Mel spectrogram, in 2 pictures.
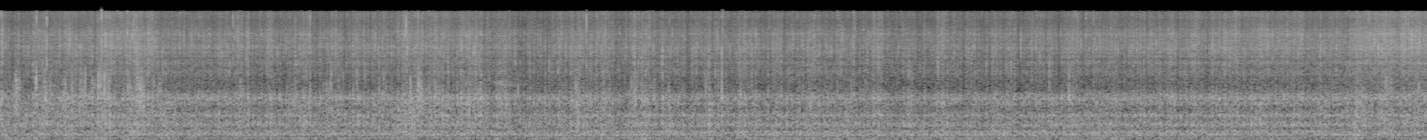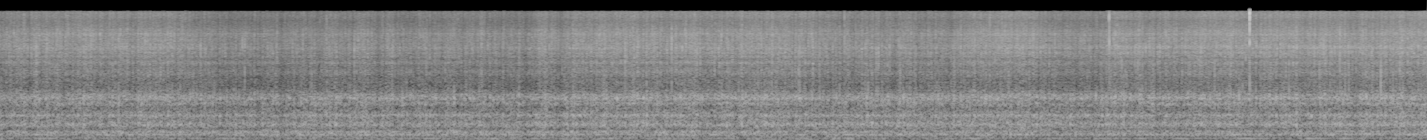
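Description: Steady rumble and rattle of a bicycle rolling over asphalt, picked up through a camera mounted under the handlebar.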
